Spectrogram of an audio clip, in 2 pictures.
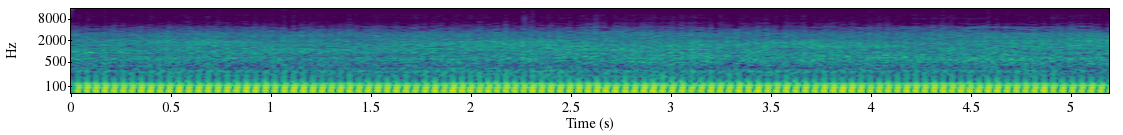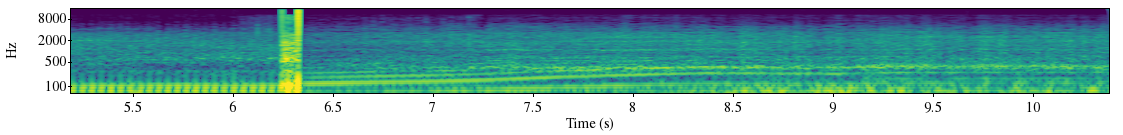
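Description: Can-Am Ryker three-wheeler's engine idling with a steady low rumble at a stop, then a sharp click about six seconds in. After the click the engine note rises as the trike pulls away and accelerates, levelling off near the end.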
